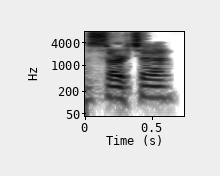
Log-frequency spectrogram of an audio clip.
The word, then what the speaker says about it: Sartre: Yeah, there's the old the old Sart Sart. I can't pronounce his name. – Um, Sartre.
